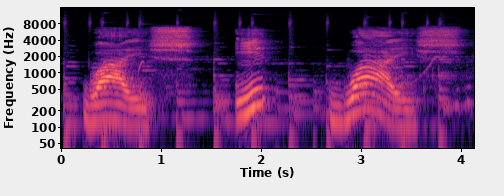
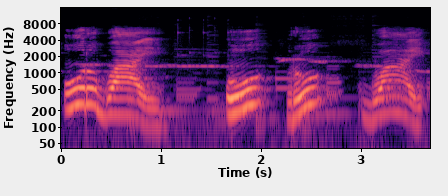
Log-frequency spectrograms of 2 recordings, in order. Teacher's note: O guai tem 3 sons de vogais, U, A e I, na mesma sílaba. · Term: tritongo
